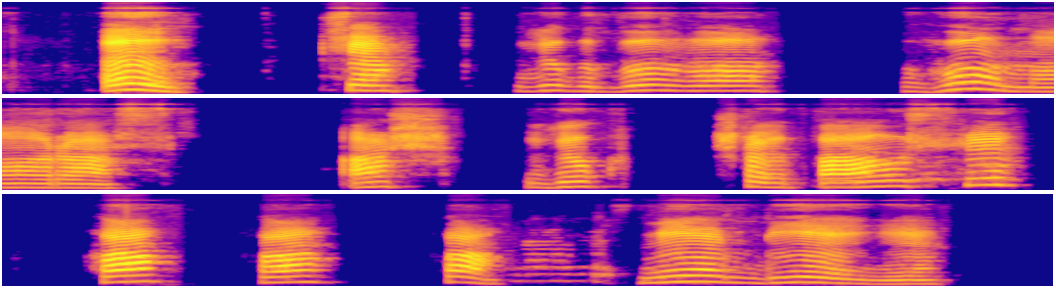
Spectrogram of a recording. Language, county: Lithuanian, Klaipėda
